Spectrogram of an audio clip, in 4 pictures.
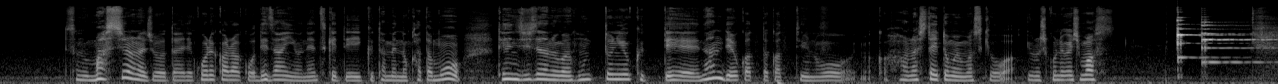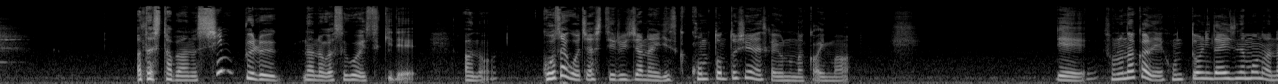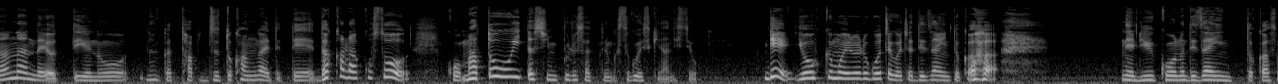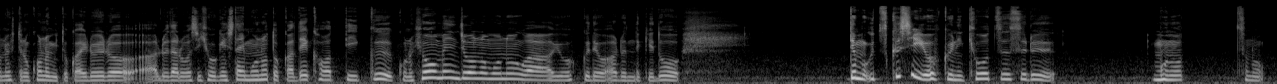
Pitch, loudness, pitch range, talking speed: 210 Hz, -26 LUFS, 190-255 Hz, 355 characters per minute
